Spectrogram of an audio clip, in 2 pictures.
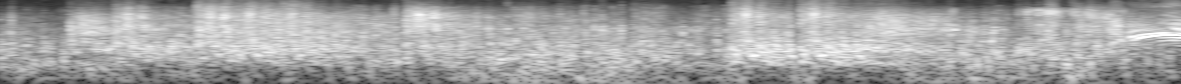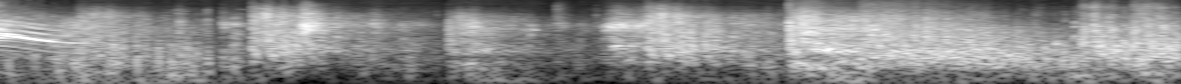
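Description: Heavy gunfire fills a fight between freed outlaws and a marauding band of Mexican bandits at a cantina. Shots crack in rapid, overlapping volleys, loud and continuous, with only a brief lull near the end.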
